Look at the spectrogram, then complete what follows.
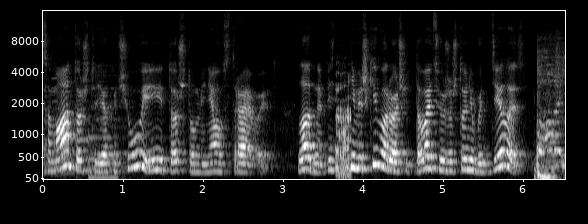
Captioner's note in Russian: хрю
